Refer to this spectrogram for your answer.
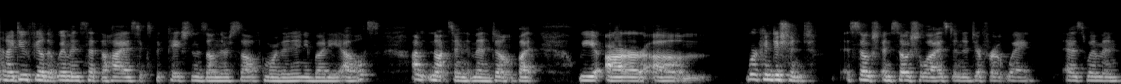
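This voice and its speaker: A woman with an ordinary speaking voice talks at a fairly quick pace, fairly low in pitch, with fairly even intonation. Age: 50s. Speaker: co-author of a self-help book. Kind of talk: live panel self-introduction. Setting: live online stream.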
